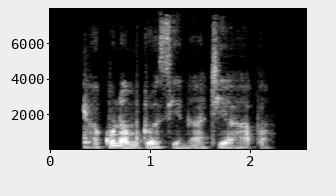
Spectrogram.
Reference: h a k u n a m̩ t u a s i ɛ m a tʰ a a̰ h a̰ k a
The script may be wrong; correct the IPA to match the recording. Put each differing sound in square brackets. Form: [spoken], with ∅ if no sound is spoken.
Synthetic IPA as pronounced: h a k u n a m̩ t u a s i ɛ [n] a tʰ [i] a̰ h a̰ [p] a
